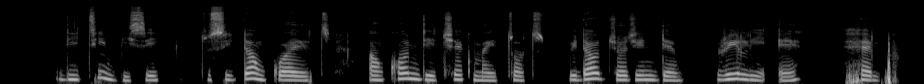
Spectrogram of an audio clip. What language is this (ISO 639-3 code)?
pcm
